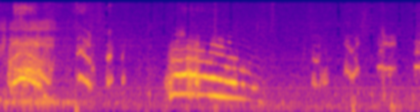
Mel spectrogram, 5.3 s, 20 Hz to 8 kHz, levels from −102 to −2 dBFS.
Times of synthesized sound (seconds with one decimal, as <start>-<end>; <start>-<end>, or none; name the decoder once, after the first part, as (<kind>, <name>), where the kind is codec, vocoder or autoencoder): none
